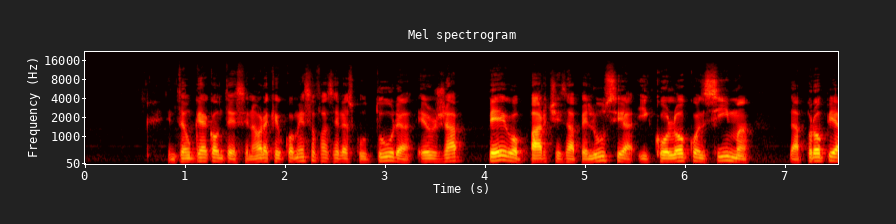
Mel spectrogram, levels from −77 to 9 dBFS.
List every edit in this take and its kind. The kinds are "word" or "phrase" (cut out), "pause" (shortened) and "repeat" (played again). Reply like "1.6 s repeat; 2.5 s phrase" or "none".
none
